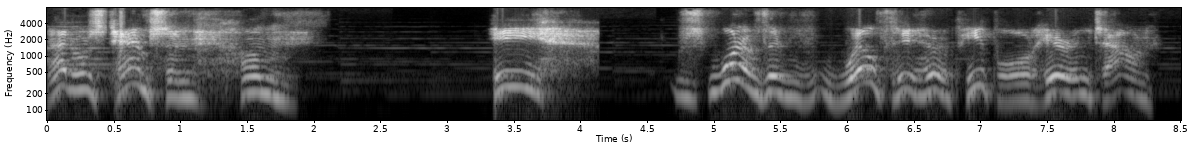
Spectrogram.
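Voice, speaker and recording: A put-on character voice at a middle pitch moves at a very slow pace. Faint music plays in the background. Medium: actual play. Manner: rambling, hesitant.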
